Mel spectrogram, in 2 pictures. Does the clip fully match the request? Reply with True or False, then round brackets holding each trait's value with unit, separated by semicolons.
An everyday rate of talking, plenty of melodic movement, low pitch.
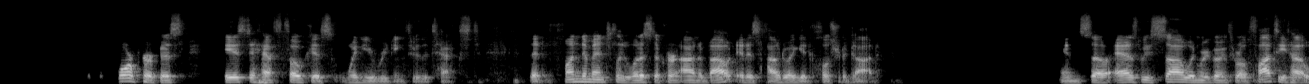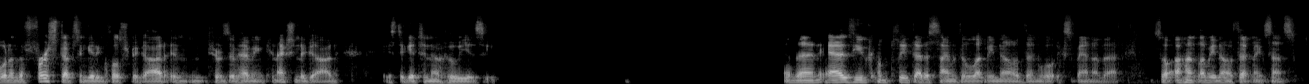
False (210 wpm; 6.5 semitones; 100 Hz)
